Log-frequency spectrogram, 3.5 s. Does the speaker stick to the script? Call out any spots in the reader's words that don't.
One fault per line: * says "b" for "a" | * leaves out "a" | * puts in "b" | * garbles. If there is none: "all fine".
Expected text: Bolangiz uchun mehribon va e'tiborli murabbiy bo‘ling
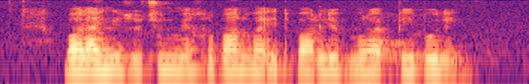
all fine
